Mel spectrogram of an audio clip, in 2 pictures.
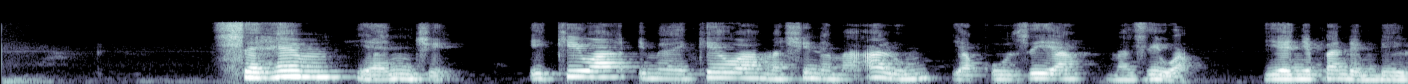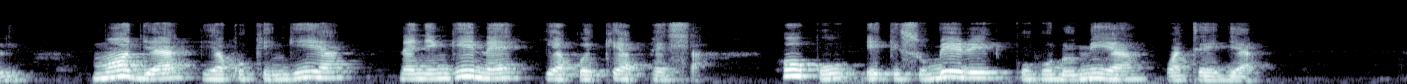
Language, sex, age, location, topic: Swahili, female, 25-35, Dar es Salaam, finance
